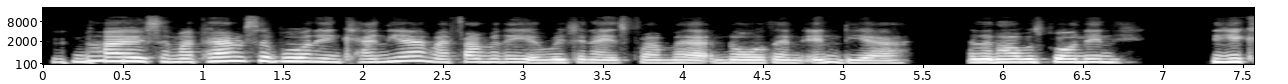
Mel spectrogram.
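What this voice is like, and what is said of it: British accent. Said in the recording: “you grew up in the UK based on your accent”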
